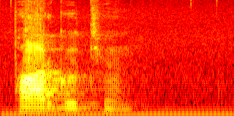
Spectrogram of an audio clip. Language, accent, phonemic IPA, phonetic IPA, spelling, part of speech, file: Armenian, Western Armenian, /pɑɾɡuˈtʏn/, [pʰɑɾɡutʰʏ́n], բարկություն, noun, HyW-բարկություն.ogg
- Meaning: anger, wrath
